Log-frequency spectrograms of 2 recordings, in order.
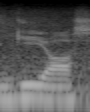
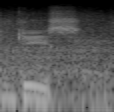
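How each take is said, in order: First: It sounds like two syllables, 'gee-os'. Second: It sounds like one syllable, 'geese'. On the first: The speaker calls it wrong. "which is not how you pronounce it" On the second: The speaker calls it right. "it's just called geese"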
